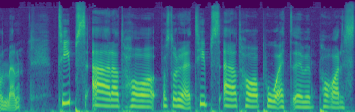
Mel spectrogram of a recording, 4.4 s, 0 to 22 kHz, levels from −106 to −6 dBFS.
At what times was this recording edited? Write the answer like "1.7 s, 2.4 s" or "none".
2.0 s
